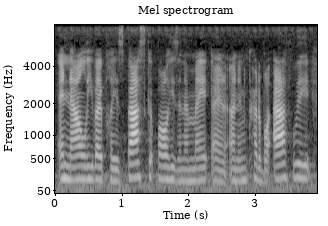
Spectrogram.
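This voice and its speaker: A woman's voice: fairly low pitch, steady tone, fairly quick, sharp tone. A woman hosting a casual chat with her brother, telling stories in an informal, digressive and giggly way. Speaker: host interviewing her brother. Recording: clearly noisy background.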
